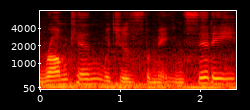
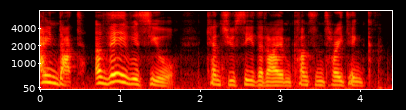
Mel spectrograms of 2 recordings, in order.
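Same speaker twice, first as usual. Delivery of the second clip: put-on strong, heavy German accent throughout, raised voice; 6 dB louder than usual. Describing a game character and voicing his lines, in a very German accent. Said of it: "speaking in a very German accent".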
